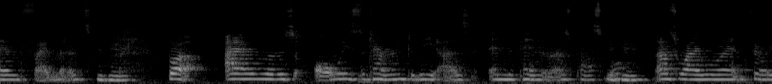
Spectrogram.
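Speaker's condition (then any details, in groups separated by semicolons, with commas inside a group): Quadriplegic cerebral palsy; quadriplegic, most severe type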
